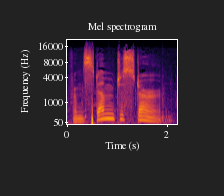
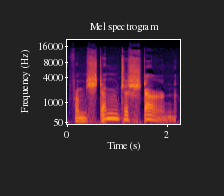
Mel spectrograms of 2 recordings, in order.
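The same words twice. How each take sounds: First: Slowly savoring each word; slow repeated phrase. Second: Slow mock Irish accent, stem as shtem. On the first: Retold or imitated. Sean repeating his grandfather's saying, slowly. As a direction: draw out stem to stern. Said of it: "I kept repeating that". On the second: Sean imitating Pops's Irish accent, slow and hammed-up. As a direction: drawl it like an Irish grandpa, shtem to shtern. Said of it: "how you talk in your Irish accent".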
